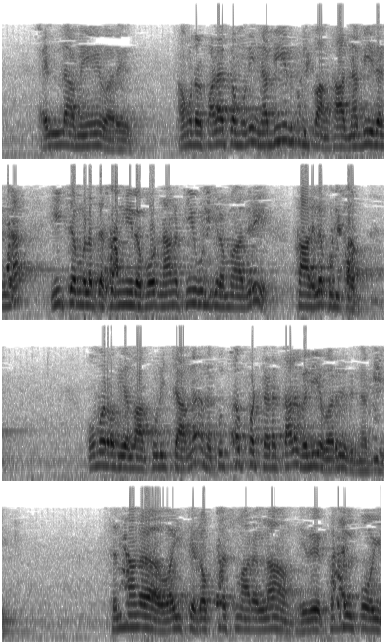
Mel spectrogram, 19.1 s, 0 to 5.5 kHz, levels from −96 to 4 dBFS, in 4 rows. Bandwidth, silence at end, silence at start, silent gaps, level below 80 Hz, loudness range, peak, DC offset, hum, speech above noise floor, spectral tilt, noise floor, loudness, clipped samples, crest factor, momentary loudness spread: 5.4 kHz; 0 s; 0.45 s; none; -46 dBFS; 4 LU; 0 dBFS; under 0.1%; none; 29 dB; -9.5 dB/octave; -40 dBFS; -12 LUFS; 0.6%; 12 dB; 11 LU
